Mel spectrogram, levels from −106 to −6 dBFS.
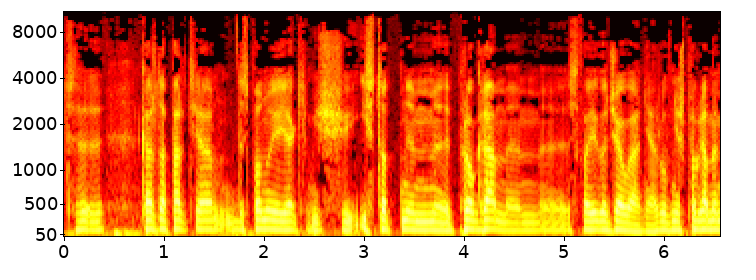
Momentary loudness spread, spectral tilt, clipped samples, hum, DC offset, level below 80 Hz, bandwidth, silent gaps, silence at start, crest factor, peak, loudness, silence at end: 9 LU; -6.5 dB/octave; under 0.1%; none; under 0.1%; -44 dBFS; 10.5 kHz; none; 0 s; 18 dB; -4 dBFS; -22 LUFS; 0 s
